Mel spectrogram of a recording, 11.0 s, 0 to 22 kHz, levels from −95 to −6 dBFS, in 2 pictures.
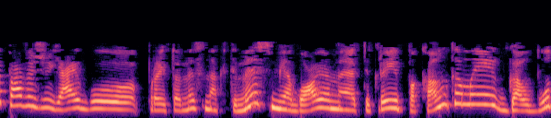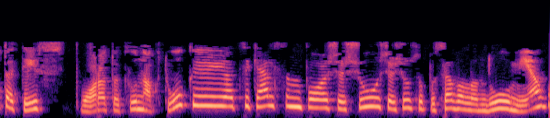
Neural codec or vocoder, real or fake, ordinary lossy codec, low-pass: none; real; MP3, 24 kbps; 7.2 kHz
